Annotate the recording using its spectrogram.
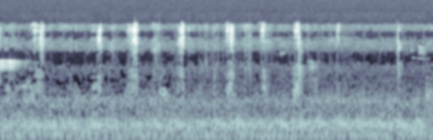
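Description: Faint, short snips of small scissors trimming woven fabric, a snip every half second or so, over a low steady hum.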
